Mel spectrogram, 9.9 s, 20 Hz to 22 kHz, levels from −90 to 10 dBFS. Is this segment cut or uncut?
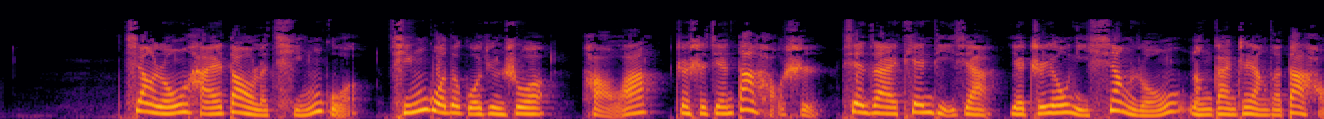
cut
